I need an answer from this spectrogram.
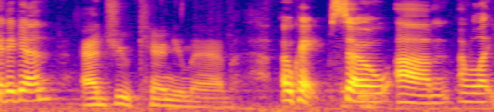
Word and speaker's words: aducanumab: I'm going to have you pronounce it, first of all. Aducanumab or Aduhelm. Okay, yeah. Say it again. Aducanumab.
